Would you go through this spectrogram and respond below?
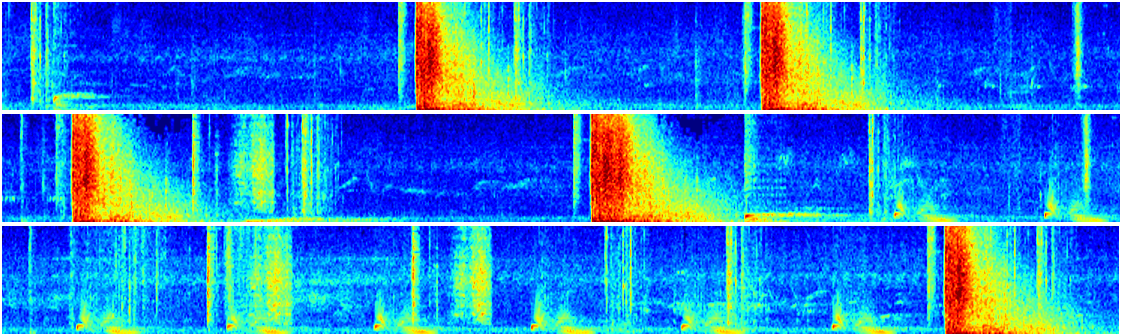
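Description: Gunshots fired at targets in an Assassin's Creed game: five loud, sharp reports spaced a few seconds apart, with a quieter stretch of small rhythmic clicks and thumps in between, no talk.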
